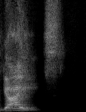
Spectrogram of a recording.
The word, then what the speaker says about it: Gyges: So a G in Greek that is followed with an E or an I goes to a Y sound. – Mm. – so like- it should be pronounced guides right?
